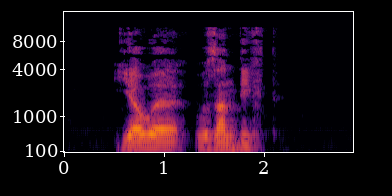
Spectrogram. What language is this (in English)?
Wakhi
